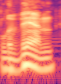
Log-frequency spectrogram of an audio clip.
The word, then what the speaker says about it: Levin: Some people call him something else, but it's pronounced Levin.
